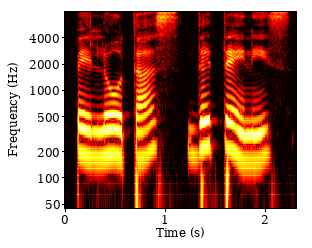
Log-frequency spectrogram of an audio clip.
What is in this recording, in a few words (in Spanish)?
"pelotas de tenis", Spanish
